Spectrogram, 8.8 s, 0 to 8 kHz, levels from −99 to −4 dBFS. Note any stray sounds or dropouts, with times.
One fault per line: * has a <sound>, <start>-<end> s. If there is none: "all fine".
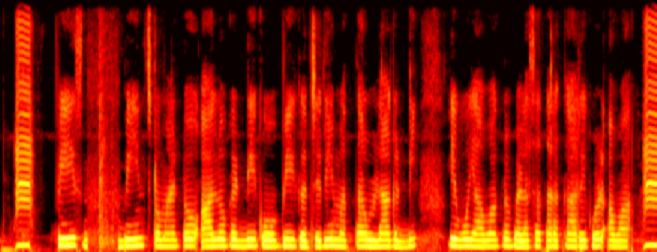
* has a thud, 1.3-1.6 s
